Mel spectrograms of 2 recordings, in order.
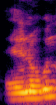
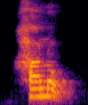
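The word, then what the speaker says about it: חנוך: 예를 들어서 하늘로 올라가신 에녹이라고 돼 있는데 그것도 역시 구약 성경에는 한옥입니다. 에녹은 없습니다. 한옥.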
